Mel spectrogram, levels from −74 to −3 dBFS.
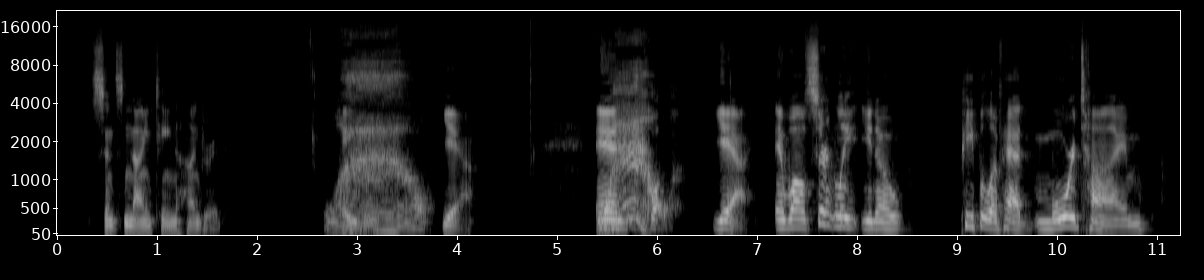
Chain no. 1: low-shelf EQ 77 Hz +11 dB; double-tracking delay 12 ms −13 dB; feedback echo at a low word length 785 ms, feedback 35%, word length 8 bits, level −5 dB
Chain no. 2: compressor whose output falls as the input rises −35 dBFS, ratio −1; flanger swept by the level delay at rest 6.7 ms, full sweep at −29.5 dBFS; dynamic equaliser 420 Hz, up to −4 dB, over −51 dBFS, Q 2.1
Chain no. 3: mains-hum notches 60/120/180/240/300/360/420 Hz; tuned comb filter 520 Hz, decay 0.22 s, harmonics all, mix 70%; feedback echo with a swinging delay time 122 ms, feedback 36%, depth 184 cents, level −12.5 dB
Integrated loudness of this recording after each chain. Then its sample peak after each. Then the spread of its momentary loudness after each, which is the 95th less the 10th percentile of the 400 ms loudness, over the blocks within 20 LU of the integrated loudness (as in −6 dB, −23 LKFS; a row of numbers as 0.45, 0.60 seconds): −30.5, −39.0, −40.5 LKFS; −12.5, −21.0, −22.0 dBFS; 17, 20, 16 LU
